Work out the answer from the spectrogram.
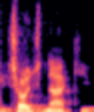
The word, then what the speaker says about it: Chojnacki: to it they say chojnacki right that's because that's how you pronounce it in english but it's yeah it's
